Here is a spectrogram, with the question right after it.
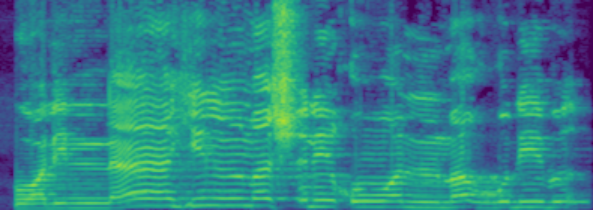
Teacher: اللہ کے لام کو باریک کر کے پڑھنا ہے، اس لیے کہ اللہ کے لام سے پہلے زیر ہے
